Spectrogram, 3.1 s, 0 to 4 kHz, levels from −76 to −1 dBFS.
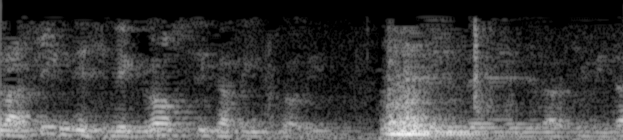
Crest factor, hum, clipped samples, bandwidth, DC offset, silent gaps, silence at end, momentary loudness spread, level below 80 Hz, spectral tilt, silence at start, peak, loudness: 18 dB; none; under 0.1%; 3.6 kHz; under 0.1%; none; 0 s; 17 LU; -40 dBFS; -12.5 dB/octave; 0 s; -2 dBFS; -19 LUFS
